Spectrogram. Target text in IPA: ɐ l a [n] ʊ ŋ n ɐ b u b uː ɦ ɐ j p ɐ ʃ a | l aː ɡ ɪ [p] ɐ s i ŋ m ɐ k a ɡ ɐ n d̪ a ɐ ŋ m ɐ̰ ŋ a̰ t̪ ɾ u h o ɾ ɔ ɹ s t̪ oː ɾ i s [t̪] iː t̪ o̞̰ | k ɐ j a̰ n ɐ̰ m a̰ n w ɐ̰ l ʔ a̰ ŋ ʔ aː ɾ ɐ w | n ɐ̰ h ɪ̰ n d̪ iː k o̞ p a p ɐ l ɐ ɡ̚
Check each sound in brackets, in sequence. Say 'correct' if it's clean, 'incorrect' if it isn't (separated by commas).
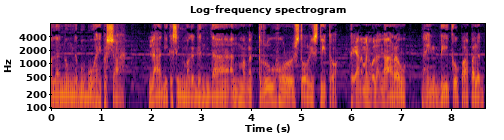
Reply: correct, incorrect, incorrect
